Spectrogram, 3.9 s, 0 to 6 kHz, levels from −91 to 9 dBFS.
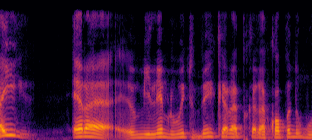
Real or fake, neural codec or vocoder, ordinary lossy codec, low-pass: fake; codec, 16 kHz, 16 kbps, FreqCodec, smaller model; none; 5.4 kHz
